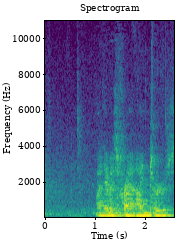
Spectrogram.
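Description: A middle-aged man speaks into a microphone.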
